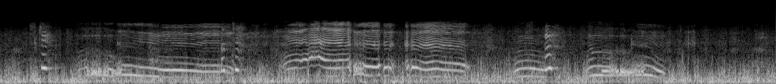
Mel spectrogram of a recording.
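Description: High, wavering, tuneful infant crying in several bursts over steady room noise; ordinary infant cry.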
